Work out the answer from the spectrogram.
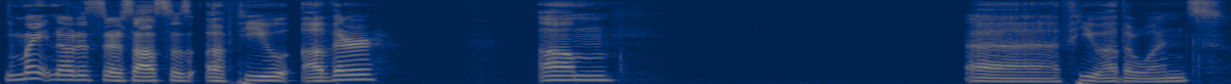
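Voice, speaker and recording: Slow-talking man counting workout reps. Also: medium pitch, fairly bright tone, clear, resonant tone. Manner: counting reps aloud, chatty and self-amused. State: catching his breath. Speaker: streamer. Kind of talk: casual live-stream chat while exercising.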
